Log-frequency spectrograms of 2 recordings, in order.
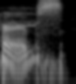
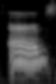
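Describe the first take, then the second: First: It is said with a British pronunciation. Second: It is said with an American pronunciation. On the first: "if you're British, it's herbs" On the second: "If you're American, it's herbs"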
